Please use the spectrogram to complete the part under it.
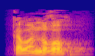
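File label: "kabanogo", Bambara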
